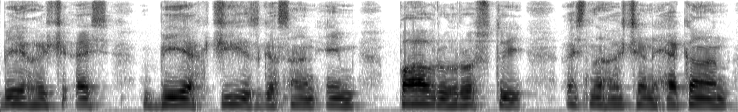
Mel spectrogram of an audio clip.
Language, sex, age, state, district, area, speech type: Kashmiri, male, 30-45, Jammu and Kashmir, Bandipora, rural, spontaneous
